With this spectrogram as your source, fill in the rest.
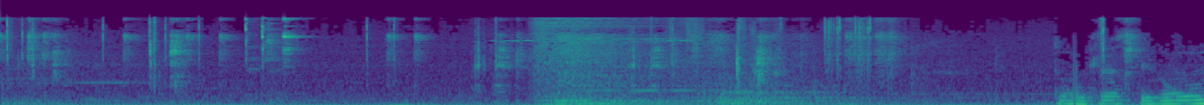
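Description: Soft clicks tick as menu items are selected.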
